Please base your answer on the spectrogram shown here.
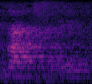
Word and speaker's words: basil: Yes, Bay-sil? (pronounces "basil" the American way) Basil.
